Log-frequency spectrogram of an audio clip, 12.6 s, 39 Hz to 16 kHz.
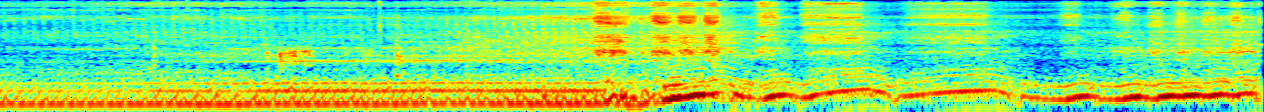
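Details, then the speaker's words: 1964 Ford Falcon station wagon, sat in a field 46 years with plugs out, first start with the original carburetor holding: steady idle with a few light revs rising and falling cleanly, holding idle on its own; oil still to be changed. "Yeah! Idling on its own, purring like a kitten. I'm not going to run it long because I want to change the oil."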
